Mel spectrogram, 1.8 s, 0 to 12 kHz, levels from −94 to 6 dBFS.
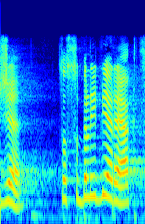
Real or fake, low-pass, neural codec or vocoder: real; 7.2 kHz; none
